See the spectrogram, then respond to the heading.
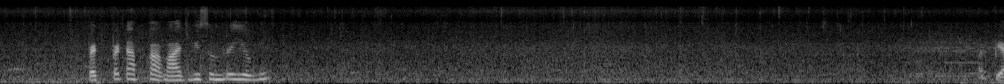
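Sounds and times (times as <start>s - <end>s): steady rain falling: 0.0s - 10.0s.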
